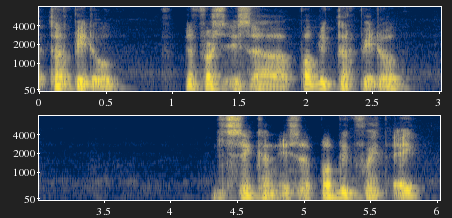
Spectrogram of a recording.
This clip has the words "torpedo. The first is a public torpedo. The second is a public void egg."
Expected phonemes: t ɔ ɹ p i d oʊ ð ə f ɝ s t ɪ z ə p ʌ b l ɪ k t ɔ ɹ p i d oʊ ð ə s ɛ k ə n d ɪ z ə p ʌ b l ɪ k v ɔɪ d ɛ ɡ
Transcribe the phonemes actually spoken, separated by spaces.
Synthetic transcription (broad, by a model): t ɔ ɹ p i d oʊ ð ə f ɝ s t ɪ s ə p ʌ b l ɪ k t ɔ ɹ p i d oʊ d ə s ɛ k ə n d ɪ s ə p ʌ b l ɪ k f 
